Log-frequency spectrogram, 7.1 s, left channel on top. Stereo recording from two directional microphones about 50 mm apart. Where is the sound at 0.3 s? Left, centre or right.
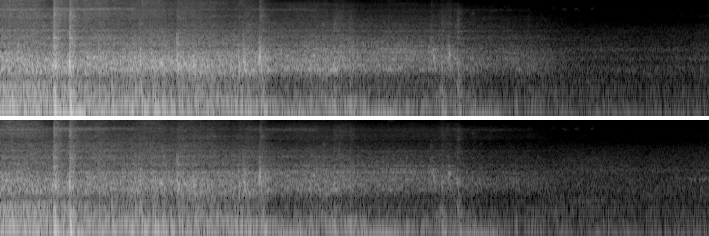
Left.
